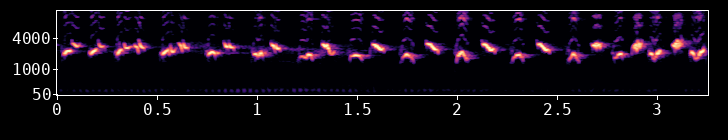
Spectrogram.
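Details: Female greater green leafbird in breeding condition, calling to a male, delivers an unbroken series of quick, sweet chirps at a steady pace, each note swinging up then down, continuing throughout.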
